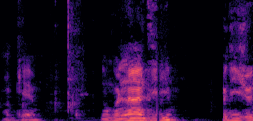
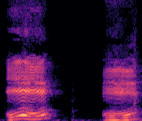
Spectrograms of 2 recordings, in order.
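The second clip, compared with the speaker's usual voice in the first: « Et » lancé beaucoup plus haut et fort; s'emballe sur le « Et »; excité; 9 semitones higher, 8 dB louder than usual. Real, not acted. Enchaîne, excité. (« Et » crié, tout excité)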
